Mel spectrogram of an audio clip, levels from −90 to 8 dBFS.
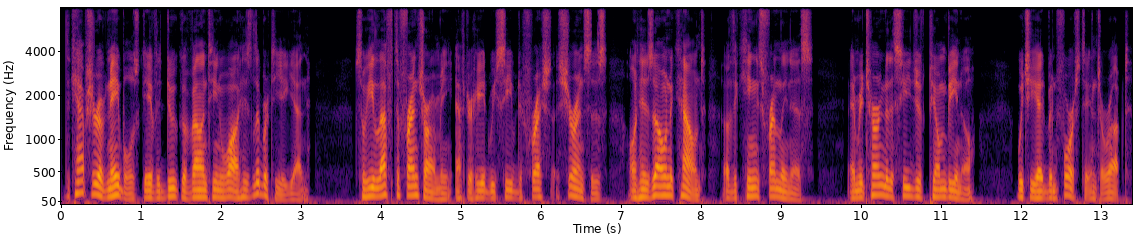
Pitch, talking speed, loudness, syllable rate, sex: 105 Hz, 205 wpm, -21 LUFS, 6.4 syllables/s, male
